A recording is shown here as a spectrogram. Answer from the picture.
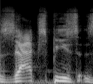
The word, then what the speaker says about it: Zaxby's: Several weeks ago, Michael said he was interested in trying a Zaxby's salad. That's how they say it, with a Z.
